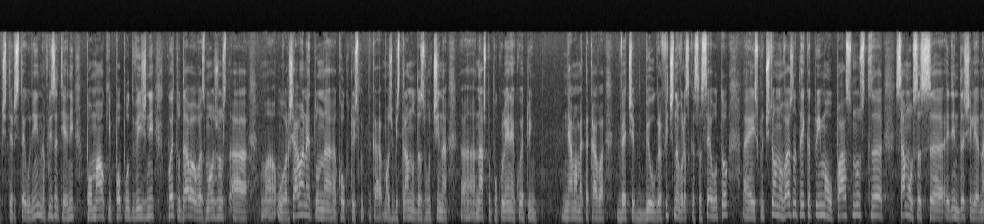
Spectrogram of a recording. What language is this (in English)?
Bulgarian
